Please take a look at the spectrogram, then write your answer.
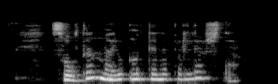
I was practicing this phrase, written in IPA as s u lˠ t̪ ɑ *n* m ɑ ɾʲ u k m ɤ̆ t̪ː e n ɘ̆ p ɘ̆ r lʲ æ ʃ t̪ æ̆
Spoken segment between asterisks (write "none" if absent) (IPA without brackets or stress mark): n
